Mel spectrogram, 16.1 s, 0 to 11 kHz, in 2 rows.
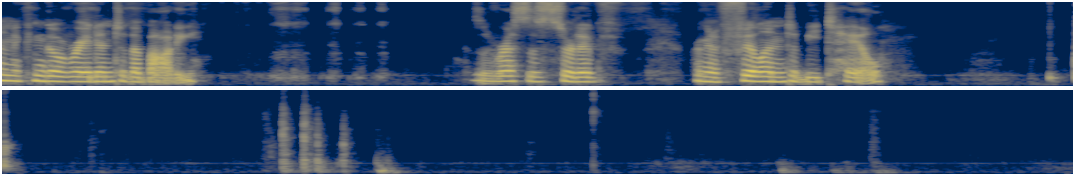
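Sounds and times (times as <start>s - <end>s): pencil tapping and scraping paper: 0.4s - 3.0s, 7.8s - 8.3s, 10.1s - 11.0s.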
